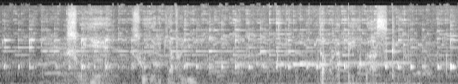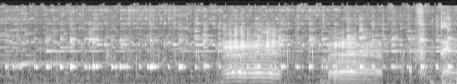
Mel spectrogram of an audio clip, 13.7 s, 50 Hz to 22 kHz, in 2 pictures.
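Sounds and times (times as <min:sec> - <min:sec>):
small bells tinkling on moving sheep: 0:00.0 - 0:13.7
speech: 0:01.0 - 0:03.2, 0:04.8 - 0:06.5, 0:10.2 - 0:11.0
flock of sheep bleating: 0:10.1 - 0:12.7.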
